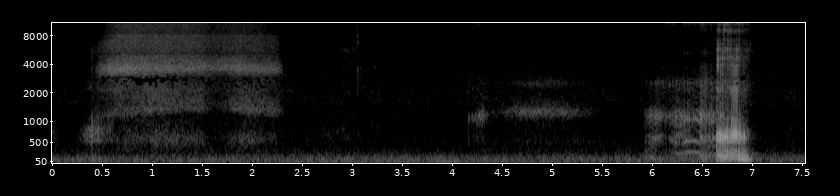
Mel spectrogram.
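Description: Rough, fluttering snore on the in-breath, then a quieter breath out and a snorting inhale, in a quiet room.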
